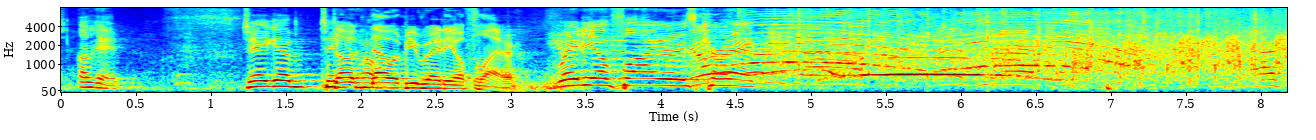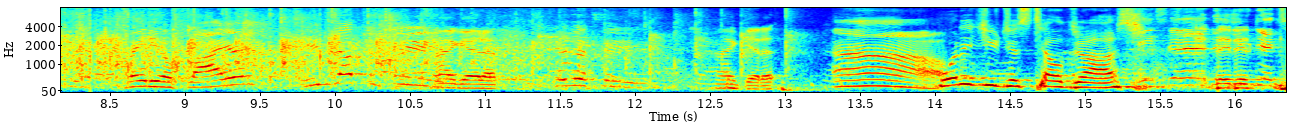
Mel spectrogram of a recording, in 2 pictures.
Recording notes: Live from the Tacoma Comedy Club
